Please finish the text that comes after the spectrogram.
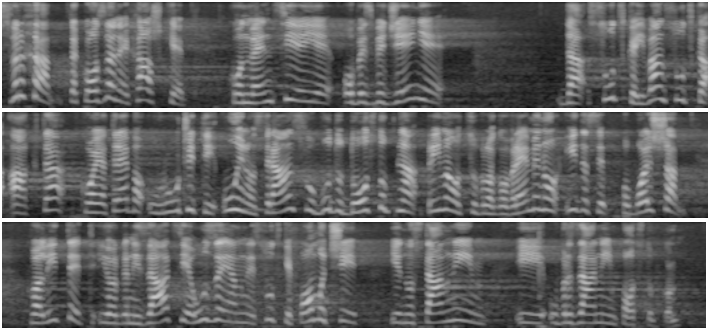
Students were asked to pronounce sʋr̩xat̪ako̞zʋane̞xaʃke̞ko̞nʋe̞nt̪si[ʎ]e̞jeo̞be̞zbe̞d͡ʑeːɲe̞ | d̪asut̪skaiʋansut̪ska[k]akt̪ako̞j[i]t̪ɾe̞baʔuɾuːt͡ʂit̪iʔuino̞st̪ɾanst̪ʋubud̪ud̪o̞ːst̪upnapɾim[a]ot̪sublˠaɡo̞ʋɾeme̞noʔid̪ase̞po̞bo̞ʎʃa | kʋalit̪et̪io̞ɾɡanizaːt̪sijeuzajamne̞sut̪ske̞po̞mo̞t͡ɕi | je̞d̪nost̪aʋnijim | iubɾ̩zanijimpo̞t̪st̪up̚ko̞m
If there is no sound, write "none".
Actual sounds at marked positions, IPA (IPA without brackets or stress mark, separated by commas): j, ʔ, a, a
